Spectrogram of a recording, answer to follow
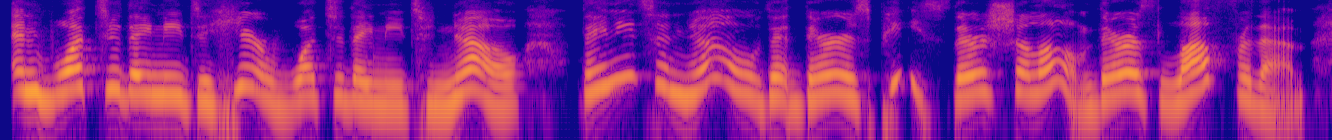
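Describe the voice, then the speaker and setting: A woman coaching an online workshop in an energetic, conversational way, often saying "like" and "right?". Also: sits high, no echo, clean studio sound. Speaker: business coach. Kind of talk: motivational workshop talk.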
